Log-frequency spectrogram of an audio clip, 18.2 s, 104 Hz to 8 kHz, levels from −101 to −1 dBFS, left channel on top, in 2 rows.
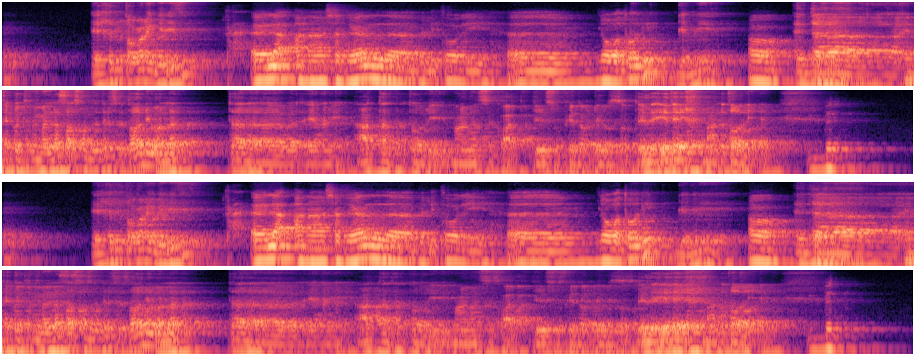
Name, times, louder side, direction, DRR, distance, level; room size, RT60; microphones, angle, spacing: voice 1, 0.9-1.9 6.3-6.4 6.7-7.2 7.9-11.0 11.4-17.2, left 1 dB, 90° left, -1 dB, 7.8 m, -24 dB
voice 2, 2.2-6.5 7.5-7.8 8.1-8.4 9.0-9.1 17.2-17.4, equal, 25° right, 3 dB, 3.8 m, -21 dB
29.5 x 22.5 x 4.3 m, 1.2 s
head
